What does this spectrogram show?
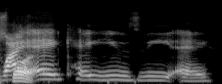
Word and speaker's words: yakuza: Y a ku za yakuza.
